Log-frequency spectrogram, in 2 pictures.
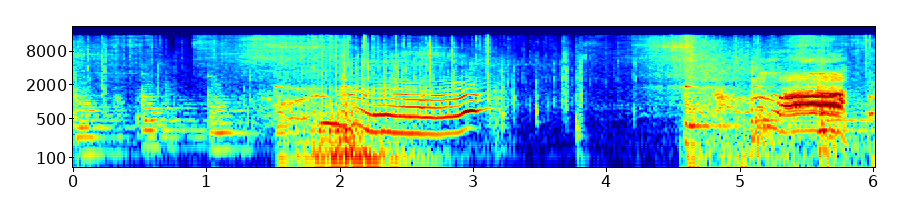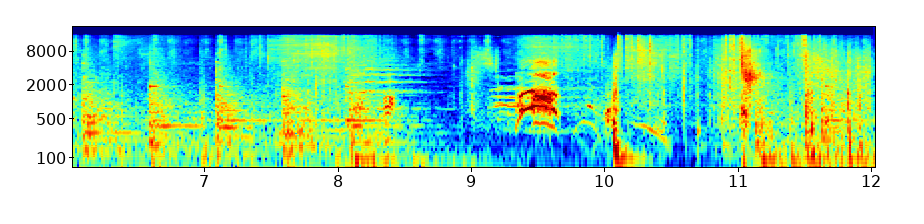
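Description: Cartoon soundtrack: background music with comic sound effects, including wavering, sliding wordless cries about two, five and nine seconds in, and a few thuds. The music drops out briefly around four seconds in.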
